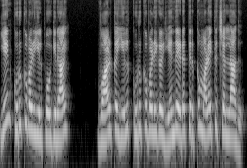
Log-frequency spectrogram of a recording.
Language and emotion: Tamil, angry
